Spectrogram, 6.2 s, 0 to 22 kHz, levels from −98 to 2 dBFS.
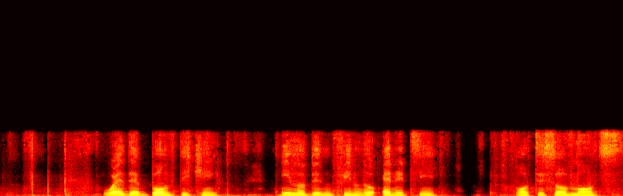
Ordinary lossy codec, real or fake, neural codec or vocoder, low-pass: none; fake; codec, 16 kHz, 1.1 kbps, Voila-Tokenizer; 7.2 kHz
